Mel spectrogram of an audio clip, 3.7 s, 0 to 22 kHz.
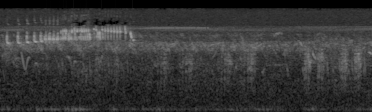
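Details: Spanish sparrows at Lake Kerkini National Park, Greece, in April 2024 give a dense burst of high, rapid chirps for just over a second, then fainter scattered chirping over steady background hiss.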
